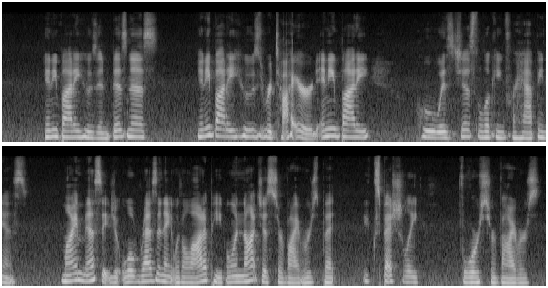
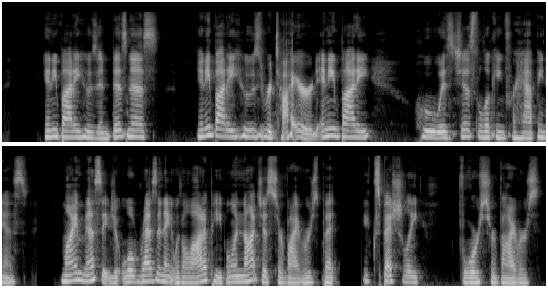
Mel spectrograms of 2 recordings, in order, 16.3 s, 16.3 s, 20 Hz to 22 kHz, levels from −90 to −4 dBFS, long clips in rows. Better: second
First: hiss; faint; throughout; 25 dB below the speech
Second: none

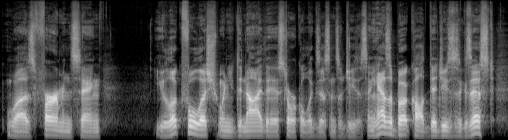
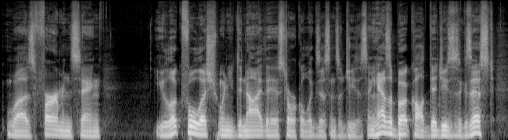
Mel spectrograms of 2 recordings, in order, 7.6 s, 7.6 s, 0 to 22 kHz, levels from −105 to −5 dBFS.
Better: second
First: thin; very; fading below 450 Hz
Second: none

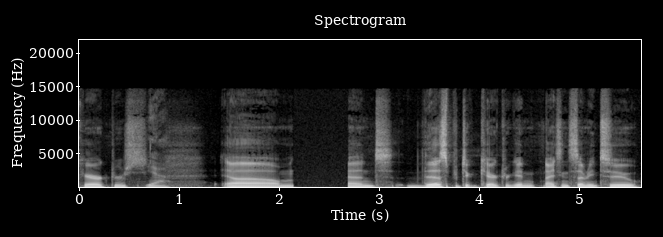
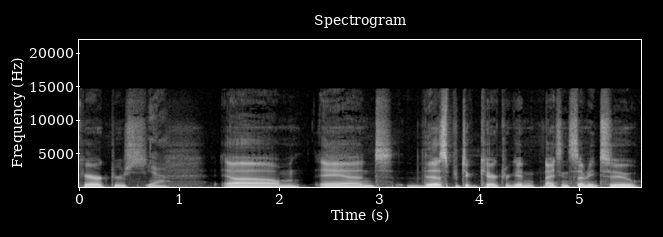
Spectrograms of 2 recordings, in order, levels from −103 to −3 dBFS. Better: second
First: audio cutting out; at 2 s for 0.5 s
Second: none

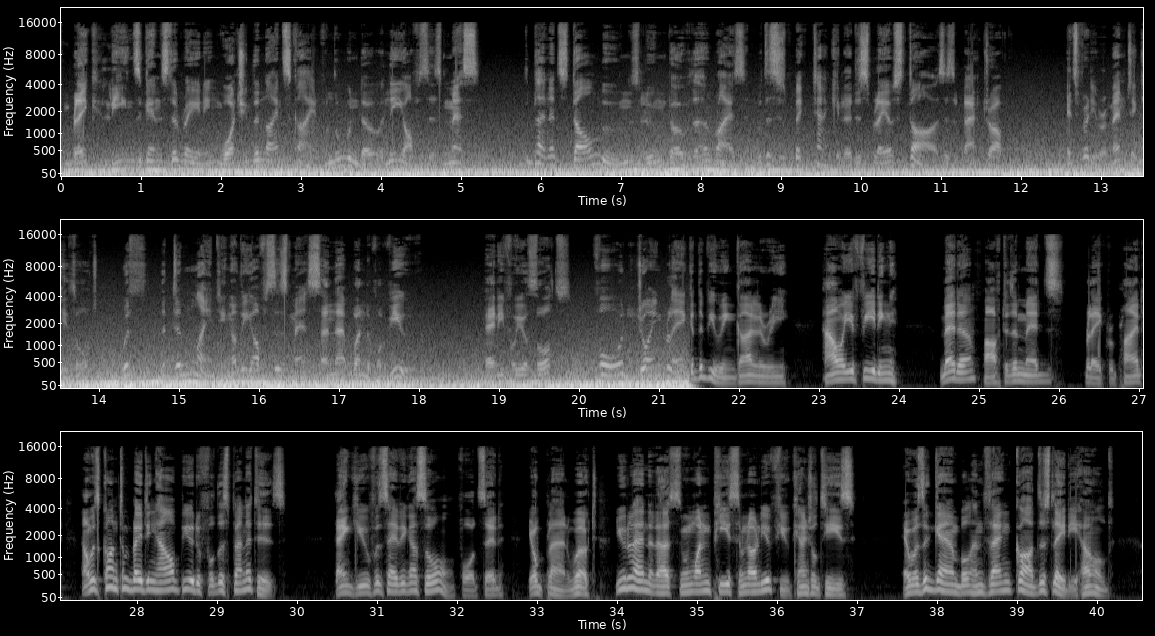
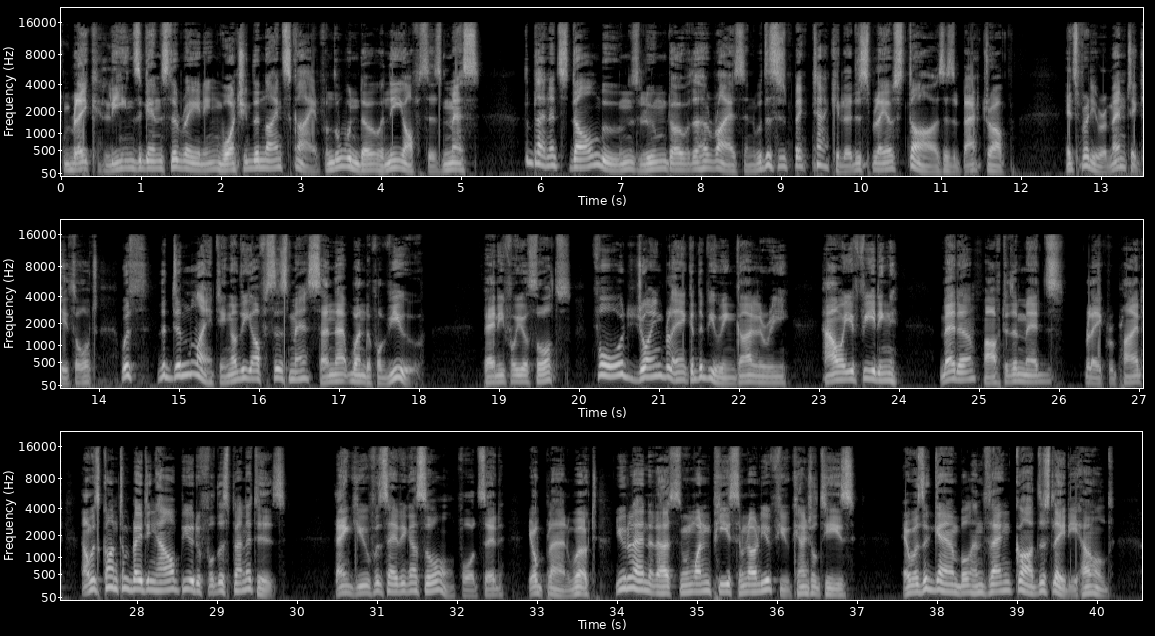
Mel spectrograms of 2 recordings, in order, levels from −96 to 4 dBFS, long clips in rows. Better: second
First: low rumble; loud; until 21 s; 8 dB below the speech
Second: none

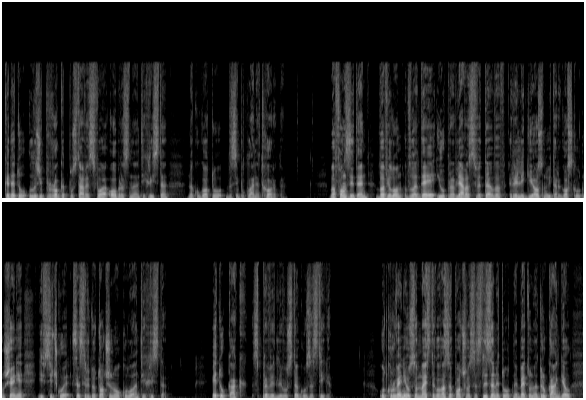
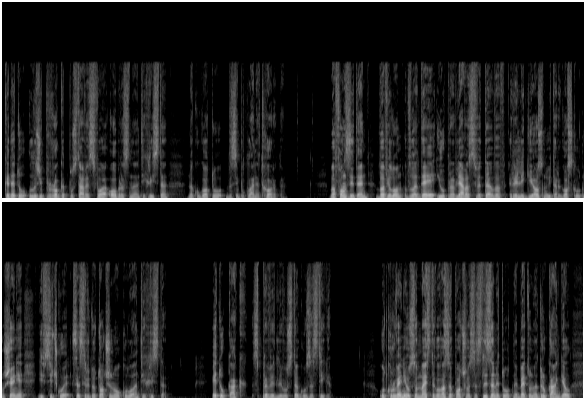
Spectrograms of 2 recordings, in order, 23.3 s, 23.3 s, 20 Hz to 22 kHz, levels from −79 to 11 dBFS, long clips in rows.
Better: neither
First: none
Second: none

